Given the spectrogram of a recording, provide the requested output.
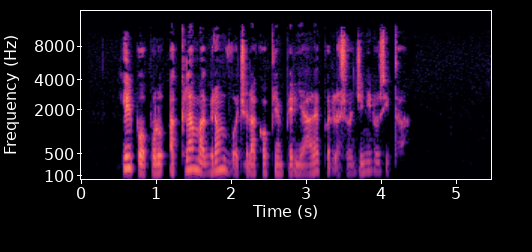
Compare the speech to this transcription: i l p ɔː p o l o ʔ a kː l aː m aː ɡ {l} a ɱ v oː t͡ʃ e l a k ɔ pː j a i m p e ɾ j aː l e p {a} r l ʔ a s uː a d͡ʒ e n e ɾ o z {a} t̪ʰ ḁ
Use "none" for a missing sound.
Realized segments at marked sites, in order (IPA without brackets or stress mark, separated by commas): ɾ, e, i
